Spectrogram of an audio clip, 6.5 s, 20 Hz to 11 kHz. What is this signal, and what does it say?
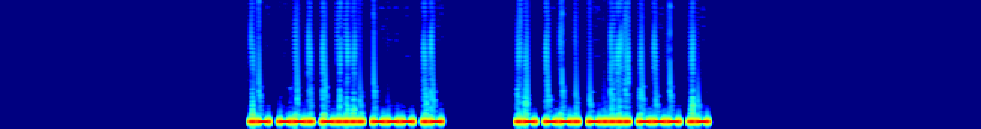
Morse code, heard as a keyed tone, about 47 wpm, 700 Hz. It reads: AG6OA AG6OA
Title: USA Call Signs - 5 Characters - Repeated 2x - 50wpm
